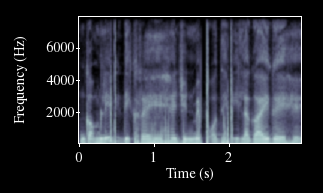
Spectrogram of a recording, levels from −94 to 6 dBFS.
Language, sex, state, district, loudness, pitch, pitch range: Hindi, female, Bihar, Kishanganj, -17 LUFS, 180 Hz, 165-190 Hz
